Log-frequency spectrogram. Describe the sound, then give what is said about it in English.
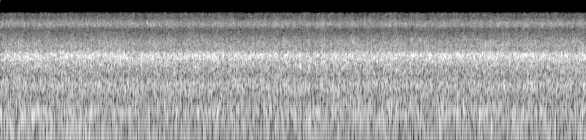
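A steady, dense roar of rushing water fills the scene without pause, like a raging, fast river churning, broad and constant with no voices. “isn't it nice to know you can throw everything and anything else that may be bothering you right now into the water so that it becomes part of that raging river around you?”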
